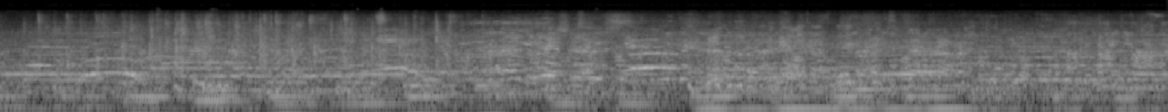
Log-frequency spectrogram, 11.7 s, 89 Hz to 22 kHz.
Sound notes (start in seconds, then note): 0.2 audience cheers; 8.5 ceremonial music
